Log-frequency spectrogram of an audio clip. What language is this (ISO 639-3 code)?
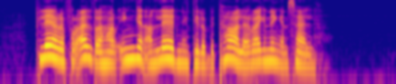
nor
